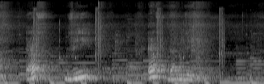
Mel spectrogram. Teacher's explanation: And then second, labiodental. Labiodental itu ketika lower lip touch the upper teeth. Jadi ketika bibir bawah menyentuh gigi atas.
